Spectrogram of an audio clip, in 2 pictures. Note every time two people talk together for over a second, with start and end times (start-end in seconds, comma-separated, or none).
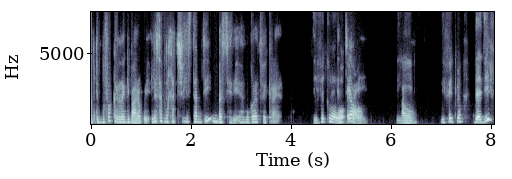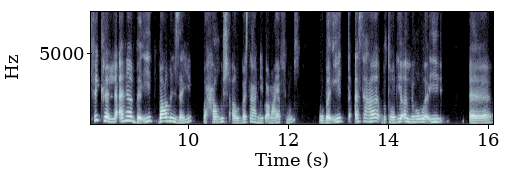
none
